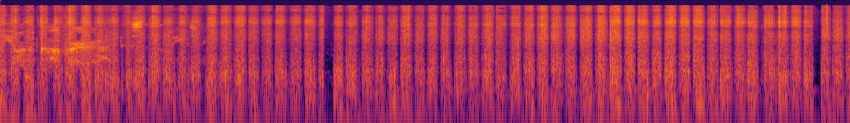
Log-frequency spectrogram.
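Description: Flat fingers rub and scratch across the top of a black foam windscreen on a studio microphone, keeping the same hand position throughout. The result is a steady stream of rapid, closely spaced, muffled scratching strokes, heavy in low rumble with little brightness. It carries on for the whole clip with only brief pauses.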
